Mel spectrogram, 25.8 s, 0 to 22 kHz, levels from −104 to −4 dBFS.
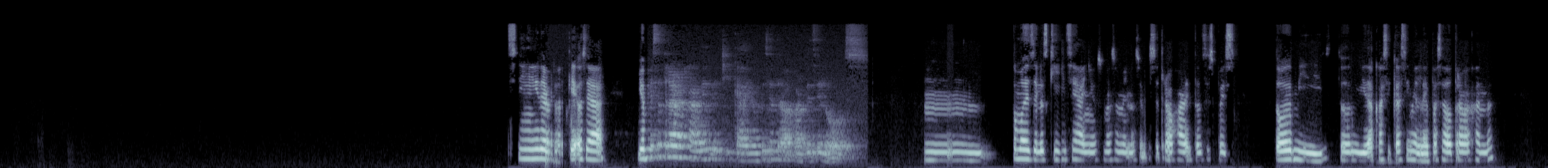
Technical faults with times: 9.10-9.53 AAC frame loss with concealment
10.81-14.45 switch to a distant microphone
15.79-15.88 AAC frame loss with concealment

